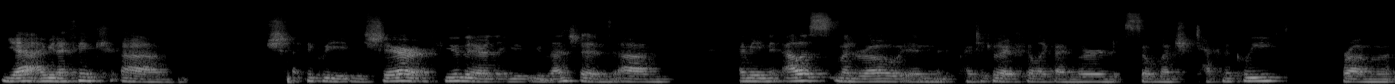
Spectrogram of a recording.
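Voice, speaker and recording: A somewhat breathy man's voice at medium pitch, fairly slow and with fairly even intonation, with audible room echo. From India, Kolkata. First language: Bengali. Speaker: fiction writer. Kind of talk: author conversation at a reading event.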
